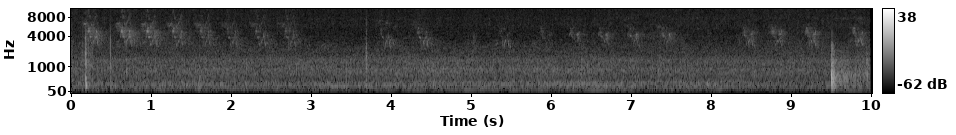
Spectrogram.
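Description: A songbird chirping repeatedly: a quick run of short, high, slightly falling notes in the first two seconds, then slower, spaced chirps. A sharp knock comes just after the start, and a louder one near the end.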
